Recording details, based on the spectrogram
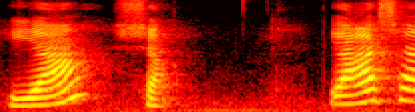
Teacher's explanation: యష యష ఏమవుతాయండి మనకు తాలవ్యాలు అవుతాయి. యా ష దేని కిందకి వస్తాయి తాలవ్యాల కిందికి వస్తాయి.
